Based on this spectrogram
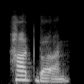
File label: "heartburn", Indian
